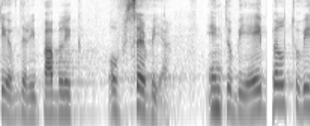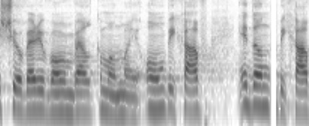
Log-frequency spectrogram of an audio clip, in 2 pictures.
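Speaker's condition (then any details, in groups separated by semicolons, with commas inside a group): No condition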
